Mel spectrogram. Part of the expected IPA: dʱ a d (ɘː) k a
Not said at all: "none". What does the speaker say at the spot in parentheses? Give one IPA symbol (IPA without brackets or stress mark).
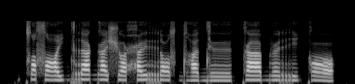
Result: ɘː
